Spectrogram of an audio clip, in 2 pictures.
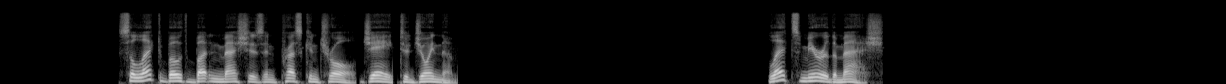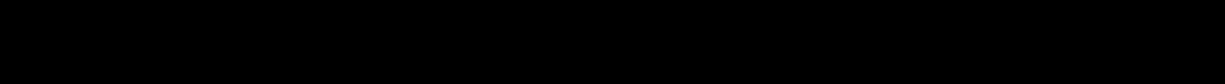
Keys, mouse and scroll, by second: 1.0 middle click, 1.8 ctrl+j, 3.5 middle click, 4.3 scroll up 2, 5.4 KP_1, 5.8 KP_7, 7.9 click, 10.6 click, 11.8 click, 12.1 middle click, 12.8-13.4 scroll down 7, 13.4 click, 13.7 middle click, 18.2 click, 19.0-20.3 scroll up 7, 20.7 shift+click, 21.6 click, 23.9-24.5 scroll down 6.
